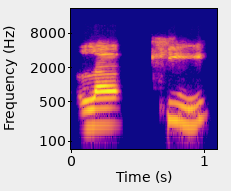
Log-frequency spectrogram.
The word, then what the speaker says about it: Lakeyah: It say key in it, so it should just be Lakeyah.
